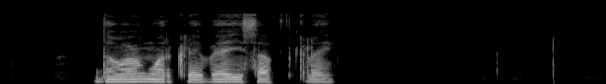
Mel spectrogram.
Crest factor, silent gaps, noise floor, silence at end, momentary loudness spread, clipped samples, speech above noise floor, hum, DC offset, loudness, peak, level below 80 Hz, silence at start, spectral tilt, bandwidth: 20 dB; none; -75 dBFS; 2.75 s; 11 LU; under 0.1%; 51 dB; none; under 0.1%; -25 LUFS; -8 dBFS; -64 dBFS; 0.95 s; -6 dB/octave; 11.5 kHz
